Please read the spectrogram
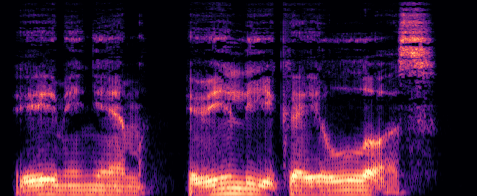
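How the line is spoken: Solemn creaky, promising tone. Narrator (Russian): многообещающе улыбнулся и торжественно проскрипел

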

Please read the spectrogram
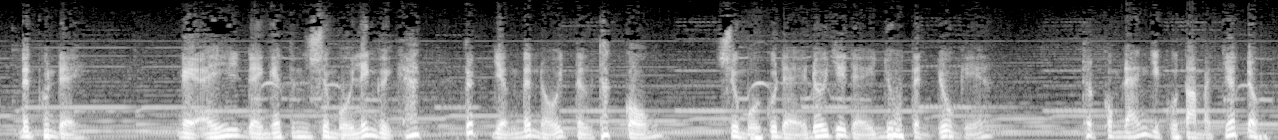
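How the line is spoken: Pausing sigh. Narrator (Vietnamese): Ngừng một chút lại thở dài

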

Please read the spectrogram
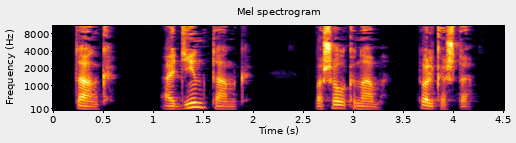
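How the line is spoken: Coughing, then almost normal voice. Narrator (Russian): Закашлялся и почти нормальным голосом сказал

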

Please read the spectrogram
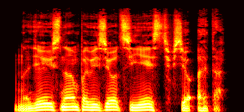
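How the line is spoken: Gloomy reply. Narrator (Russian): мрачно отозвался Фарнхолм

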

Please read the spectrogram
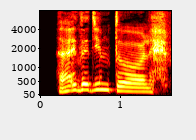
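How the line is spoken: Sighing. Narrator (Russian): вздохнул Борис

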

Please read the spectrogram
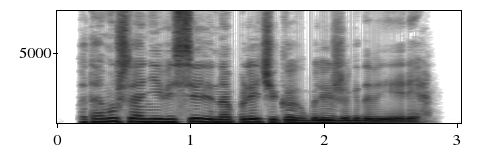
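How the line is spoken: Sigh. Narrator (Russian): вздохнул Артём

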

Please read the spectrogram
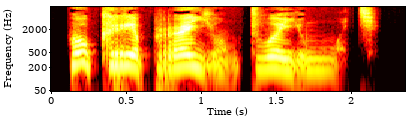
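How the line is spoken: Curt, through clenched teeth. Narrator (Russian): бросил однажды сквозь зубы Руденчик

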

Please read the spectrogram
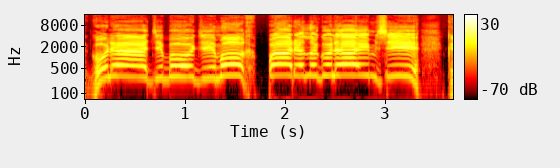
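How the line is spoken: Shouting. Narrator (Russian): крикнул он Антошину

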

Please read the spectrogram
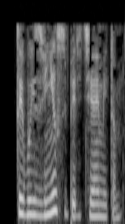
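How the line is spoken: Plain. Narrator (Russian): сказал Игорь

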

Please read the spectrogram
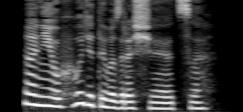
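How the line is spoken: Tired explanation. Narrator (Russian): устало пояснила Янса

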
